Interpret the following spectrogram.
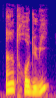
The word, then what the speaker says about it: introduit: Introduire, introduit. Produire, produit. Réduire, réduit. Séduire, séduit. Traduire, traduit. Okay, so the same rule, because, well, basically it's the same group, and then same rule, final T not pronounced, so introduit, produit, réduit, séduit, traduit.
